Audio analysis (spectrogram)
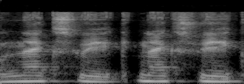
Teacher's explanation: Next week, next week we don't actually pronounce the T. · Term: elision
